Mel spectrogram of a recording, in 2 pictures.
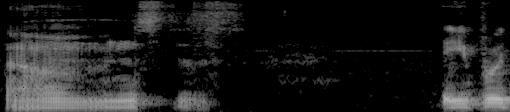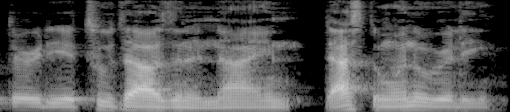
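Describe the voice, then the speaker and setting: A man from the Bahamas with a Bahamian accent, co-hosting a podcast and telling his story in a relaxed, laid-back way. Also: low-pitched, normal speed. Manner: relaxed, laid-back storytelling with frequent "right" and "you know". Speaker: podcast co-host. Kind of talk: casual chat.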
